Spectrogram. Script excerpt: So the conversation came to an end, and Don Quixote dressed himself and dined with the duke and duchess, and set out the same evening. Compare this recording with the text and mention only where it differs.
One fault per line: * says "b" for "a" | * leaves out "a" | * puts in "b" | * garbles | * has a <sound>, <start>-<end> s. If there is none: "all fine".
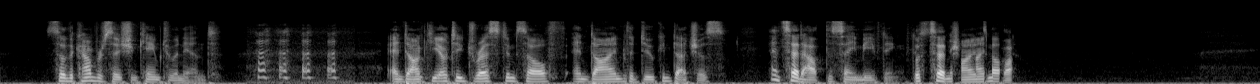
* has a laugh, 2.5-3.4 s
* leaves out "with"
* garbles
